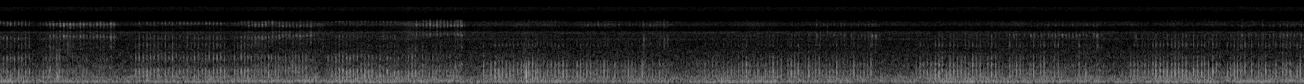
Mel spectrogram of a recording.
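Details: Black kitten purring while lying on a person's thigh indoors; a steady low rumbling purr with soft pulsing texture, louder breathing-like phases roughly every few seconds, close and continuous throughout.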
